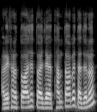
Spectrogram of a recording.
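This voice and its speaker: A man teaching Quran reading, spelling out each syllable slowly and then blending it into the word. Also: on the high side, steady tone, dry recording, studio quality. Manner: draws out recited words very slowly. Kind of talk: slow letter-by-letter recitation lesson.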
